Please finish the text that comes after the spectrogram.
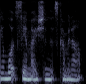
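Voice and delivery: usual speaking voice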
